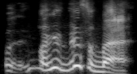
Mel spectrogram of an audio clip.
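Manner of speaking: loud, high, exasperated street voice; high, loud, annoyed imitation of Bank; Bank's irritated voice. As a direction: push back hard at the yelling, heated. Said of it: "the impression I got from Bank".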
